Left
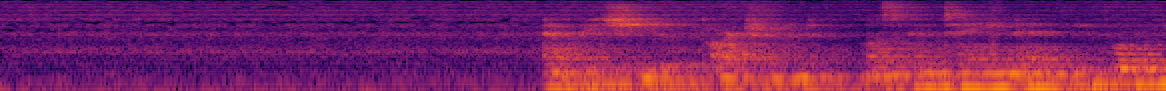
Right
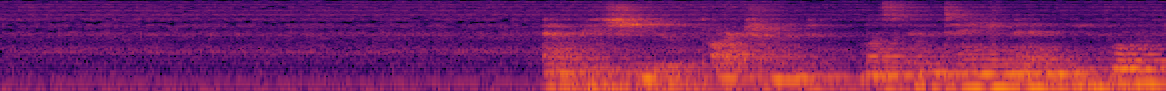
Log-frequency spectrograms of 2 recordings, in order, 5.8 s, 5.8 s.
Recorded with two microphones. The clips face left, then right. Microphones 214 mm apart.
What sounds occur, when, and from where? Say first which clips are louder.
2.7 s a man speaking: left 1 dB; 20° right (ahead or behind), 1.6 m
